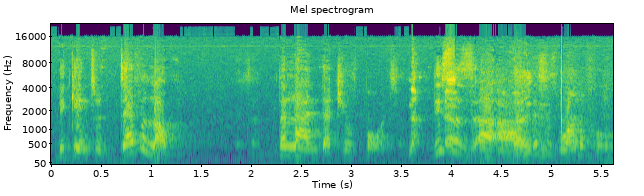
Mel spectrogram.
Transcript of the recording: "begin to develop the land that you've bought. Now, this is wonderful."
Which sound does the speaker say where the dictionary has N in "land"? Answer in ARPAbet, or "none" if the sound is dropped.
N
